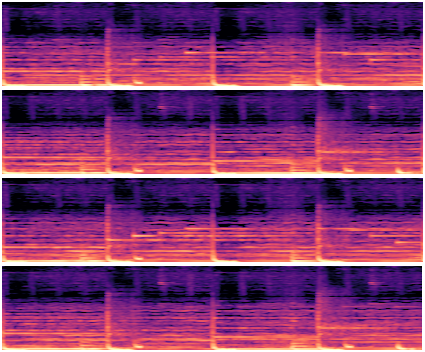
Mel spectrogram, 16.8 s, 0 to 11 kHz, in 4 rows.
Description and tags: CHILL OUT BELL LOOP 114BPM
I did this bell influenced instrumental loop with a chill out flavour with no specific purpose in mind. Maybe you can find it useful for your project. Enjoy!
lowkey, bells, synthwave, loop, tech, chillout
